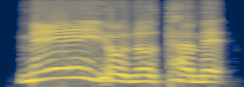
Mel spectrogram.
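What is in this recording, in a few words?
Vox Victory, Japanese; Demia; kingsraid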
